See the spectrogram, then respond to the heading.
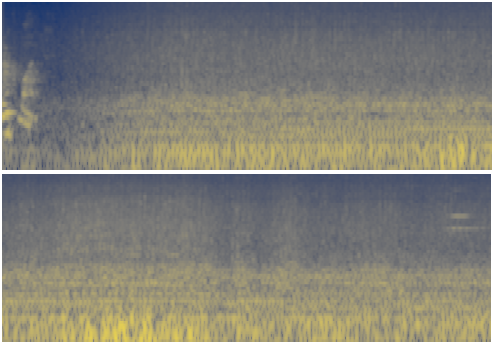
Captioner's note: aircraft Engines ,Gunfire, Flying Sounds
